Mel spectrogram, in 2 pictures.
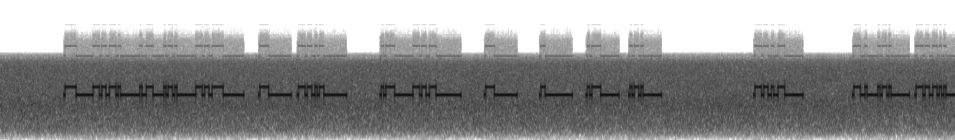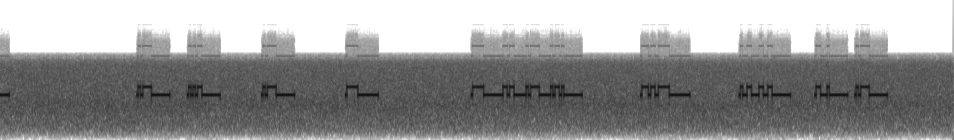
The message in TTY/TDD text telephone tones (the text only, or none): … HAD TO BE MOVED AND RESETTLED TWICE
